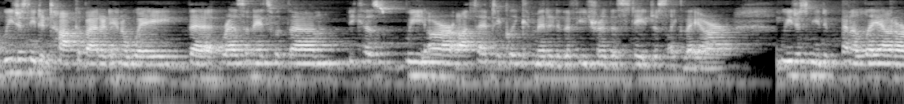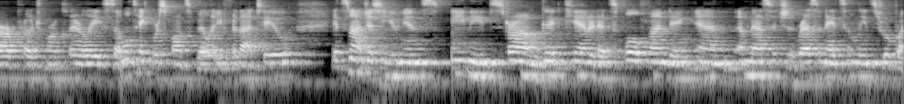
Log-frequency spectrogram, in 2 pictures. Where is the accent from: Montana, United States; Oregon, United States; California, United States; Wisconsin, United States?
Oregon, United States; I love my home state, and I understand why people come here. I understand why they love it. But we definitely need to restore an Oregon ethos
